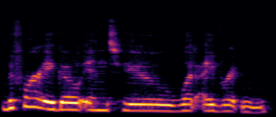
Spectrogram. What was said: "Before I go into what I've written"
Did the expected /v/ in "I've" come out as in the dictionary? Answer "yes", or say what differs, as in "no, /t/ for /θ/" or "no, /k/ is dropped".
yes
